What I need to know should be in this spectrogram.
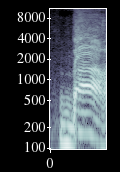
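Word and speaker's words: Baert: quel plaisir de recevoir Eric Bard. Alors Eric, on va tout de suite, mettre les choses à plat. On dit bien Eric Bard. Ça s'écrit B-A-E-R-T, mais on dit Bard.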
